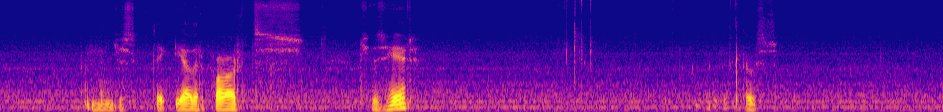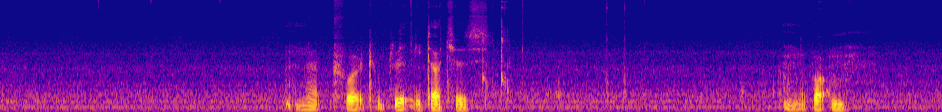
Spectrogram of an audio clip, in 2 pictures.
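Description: Small plastic parts click and snap together in someone's fingers.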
